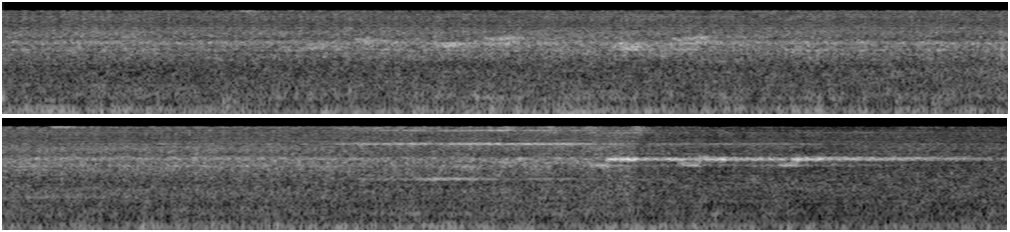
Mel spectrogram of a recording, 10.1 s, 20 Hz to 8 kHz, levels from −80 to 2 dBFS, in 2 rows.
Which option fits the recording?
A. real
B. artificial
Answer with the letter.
B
